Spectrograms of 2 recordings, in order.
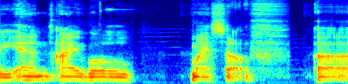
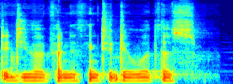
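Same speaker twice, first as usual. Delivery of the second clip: hushed whispered aside. Playing a character at a hearing, stepping back to ask another character, whispering. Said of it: "I just whisper to Azure".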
